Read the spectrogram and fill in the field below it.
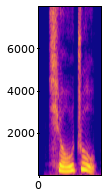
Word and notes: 求助: qiú zhù

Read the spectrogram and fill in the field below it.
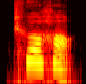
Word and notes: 车号: chē hào

